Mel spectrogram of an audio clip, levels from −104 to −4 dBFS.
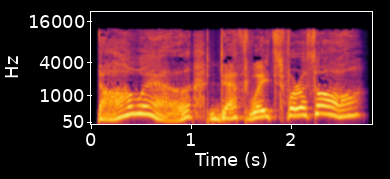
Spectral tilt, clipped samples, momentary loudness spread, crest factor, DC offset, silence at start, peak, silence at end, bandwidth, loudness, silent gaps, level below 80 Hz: -5.5 dB/octave; under 0.1%; 5 LU; 12 dB; under 0.1%; 0.05 s; -2 dBFS; 0.1 s; 13 kHz; -14 LUFS; none; -48 dBFS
